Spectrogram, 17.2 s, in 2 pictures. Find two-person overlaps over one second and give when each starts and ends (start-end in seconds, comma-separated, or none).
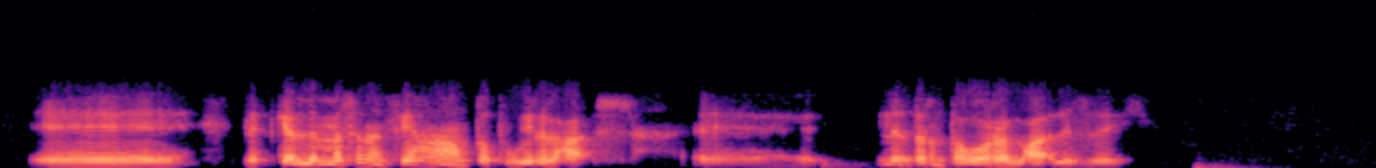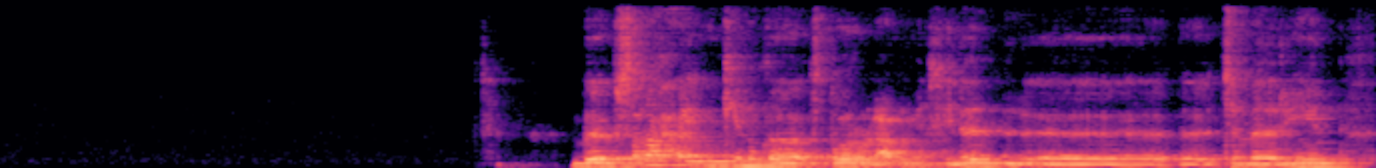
none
